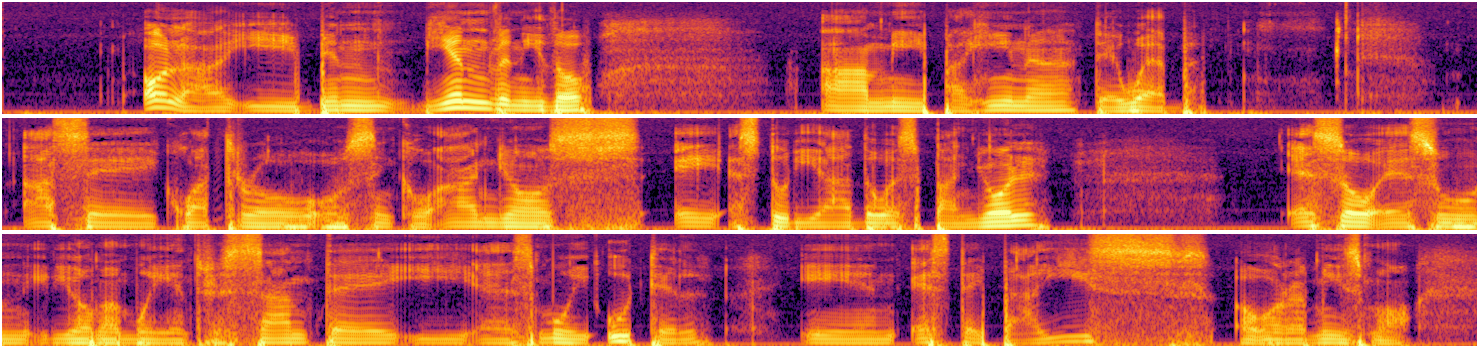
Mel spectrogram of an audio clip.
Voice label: Spanish Sample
